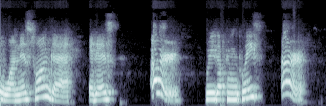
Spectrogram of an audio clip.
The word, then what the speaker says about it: 一: It's just one horizontal and its pronunciation is E. E, it means one in Chinese.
